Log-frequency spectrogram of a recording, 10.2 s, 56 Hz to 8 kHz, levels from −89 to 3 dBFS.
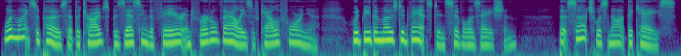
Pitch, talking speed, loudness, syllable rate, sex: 185 Hz, 160 wpm, -19 LUFS, 5.0 syllables/s, female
